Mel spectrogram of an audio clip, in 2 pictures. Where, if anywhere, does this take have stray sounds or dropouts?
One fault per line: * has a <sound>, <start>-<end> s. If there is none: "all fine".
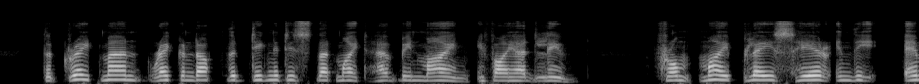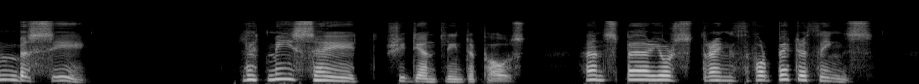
all fine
